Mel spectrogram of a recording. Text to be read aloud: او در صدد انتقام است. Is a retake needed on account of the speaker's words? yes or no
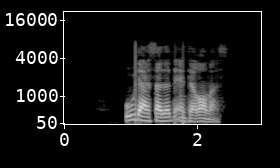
no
